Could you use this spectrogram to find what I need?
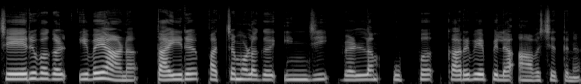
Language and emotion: Malayalam, neutral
